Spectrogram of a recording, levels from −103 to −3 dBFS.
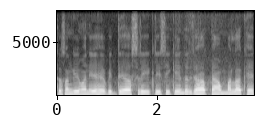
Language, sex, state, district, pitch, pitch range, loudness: Chhattisgarhi, male, Chhattisgarh, Rajnandgaon, 135 Hz, 135-140 Hz, -15 LUFS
